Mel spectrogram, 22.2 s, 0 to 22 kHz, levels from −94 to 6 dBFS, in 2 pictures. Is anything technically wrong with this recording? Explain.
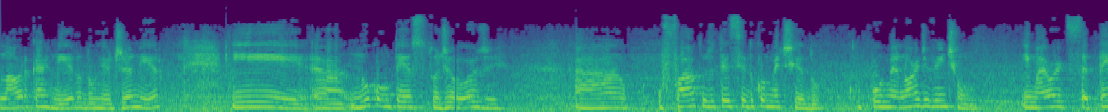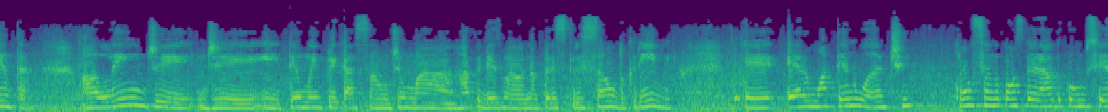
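Yes, there is one fault: compressed frames skipped, at 16.15 s. Part of the compressed stream never reached the output, either missing from the file or rejected by the decoder as damaged, so playback jumped straight past it. Roughly 20 ms of audio is lost, and the sound jumps slightly forward in time.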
